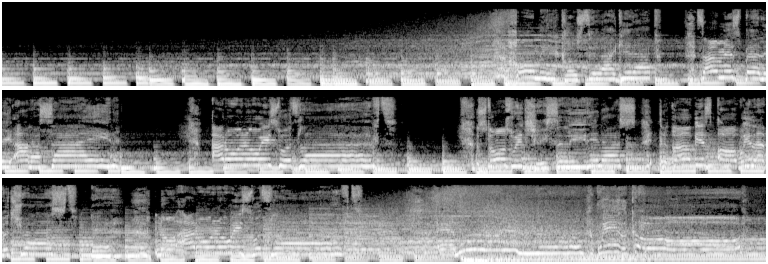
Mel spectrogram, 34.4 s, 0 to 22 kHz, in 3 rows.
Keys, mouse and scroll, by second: 0.2 click, 8.8 double click, 9.4 click, 10.0 click, 11.4 click, 15.6 right click, 16.5 click, 17.3 double click, 18.9 click, 24.9 double click, 25.6 click, 29.1 ctrl+z, 29.6 click, 31.4 click, 33.2 click, 33.5 double click, 34.2 click.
